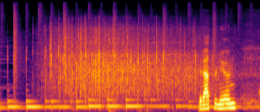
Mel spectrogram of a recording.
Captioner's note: applause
